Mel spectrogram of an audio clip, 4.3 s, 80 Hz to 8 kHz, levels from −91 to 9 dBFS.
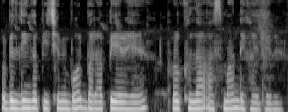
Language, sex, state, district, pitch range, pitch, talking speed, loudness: Hindi, female, Arunachal Pradesh, Papum Pare, 180-195 Hz, 185 Hz, 205 wpm, -17 LUFS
